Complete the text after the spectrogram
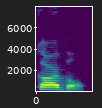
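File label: "gargle", English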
